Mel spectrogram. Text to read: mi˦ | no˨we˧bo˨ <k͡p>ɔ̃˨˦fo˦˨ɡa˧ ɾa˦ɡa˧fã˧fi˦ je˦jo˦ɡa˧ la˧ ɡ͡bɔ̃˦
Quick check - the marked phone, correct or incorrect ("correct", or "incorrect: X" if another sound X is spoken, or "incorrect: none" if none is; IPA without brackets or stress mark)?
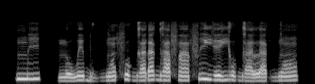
incorrect: ɡ͡b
